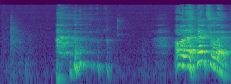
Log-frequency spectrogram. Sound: Mo laughing

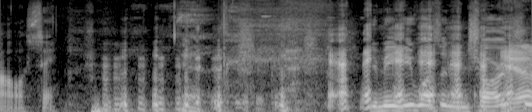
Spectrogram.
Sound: laughing

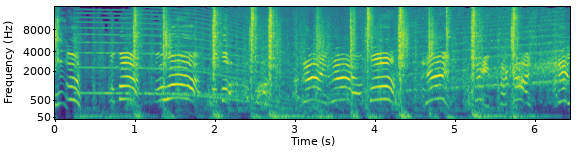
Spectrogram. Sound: groans

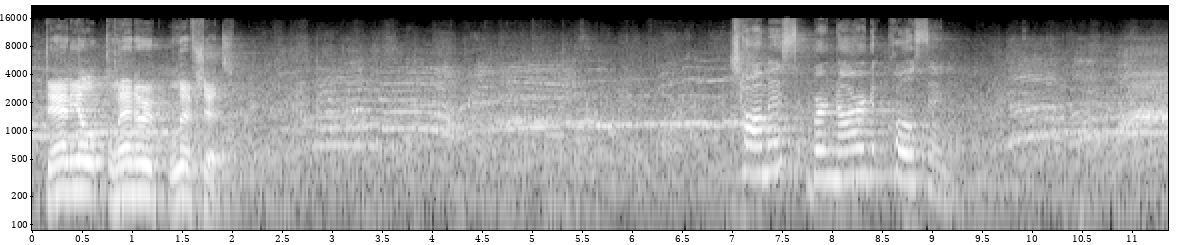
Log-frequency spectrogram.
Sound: applause

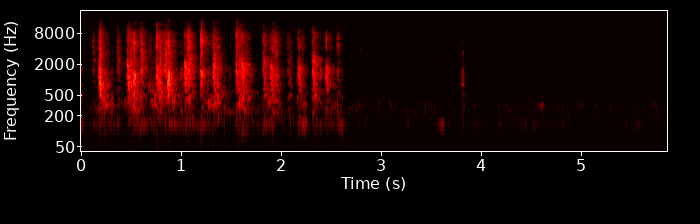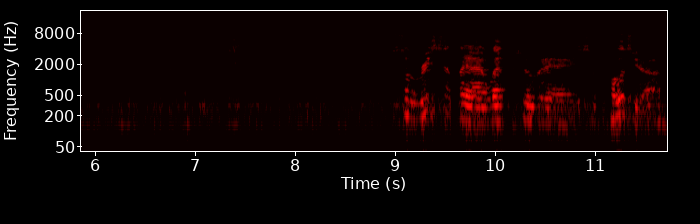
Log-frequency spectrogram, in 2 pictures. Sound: applause

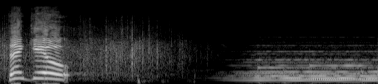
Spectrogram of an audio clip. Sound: audience applauding; gentle music

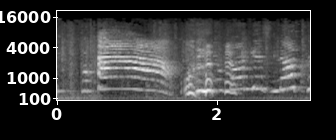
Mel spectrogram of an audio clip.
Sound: exclaims

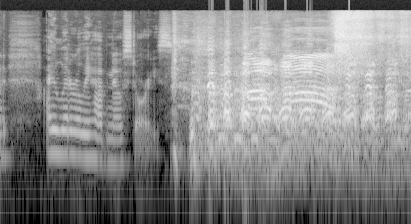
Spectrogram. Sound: laughing

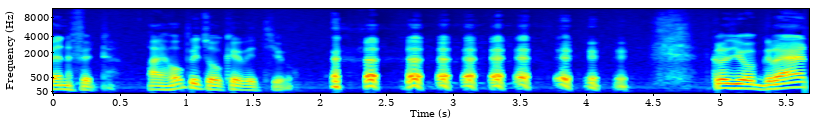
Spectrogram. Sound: laughs

